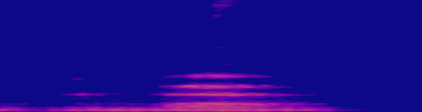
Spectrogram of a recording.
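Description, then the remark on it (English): Breathing heard through a telephone line with the receiver held to the ear: a single long, breathy exhale rises and fades over about two seconds, muffled and thin, with a steady low electrical hum underneath. “Here's some breathing.”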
